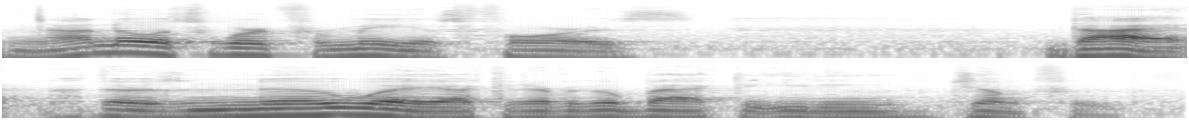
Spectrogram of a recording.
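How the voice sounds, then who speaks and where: Speaking at a fairly quick pace, a man with a fairly low pitch shows ordinary pitch variation and big swings in loudness. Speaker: fitness vlogger. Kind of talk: casual vlog update. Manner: fast; halting.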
